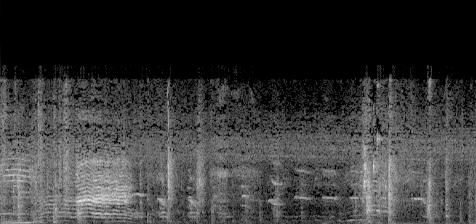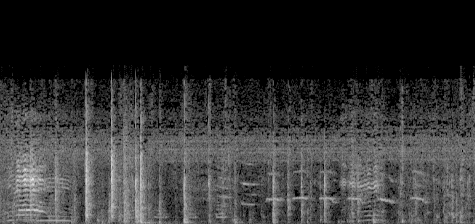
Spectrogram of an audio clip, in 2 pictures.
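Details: Herd of goats in the Philippines in summertime, in the morning before release, giving scattered nasal bleats: one strong quavering call early, then softer, shorter bleats among clatter and background music.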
